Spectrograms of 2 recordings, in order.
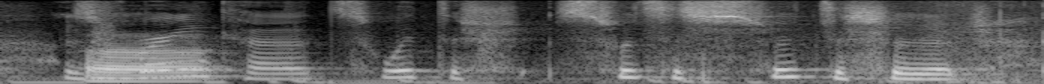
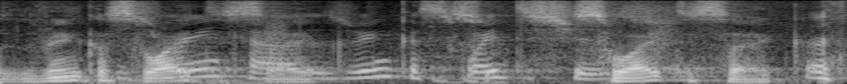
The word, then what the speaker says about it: Zrinka Cvitešić: A daj pročitaj, daj to izgovori kak nju predstavljaju. – Zrinka Cvitešić. – To puno bolje zvuči. Zrinka Svajtisajk. Uglavnom, šta si htjela reci? – Ona glumi u toj seriji.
